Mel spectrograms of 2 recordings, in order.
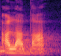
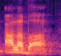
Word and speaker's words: Alaba: Now, Mukail, at an initial stage, we heard that David Alaba, I call him Alaba, as it's pronounced, but they call him Alaba.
